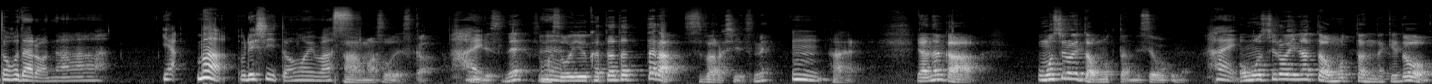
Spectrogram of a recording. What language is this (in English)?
Japanese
